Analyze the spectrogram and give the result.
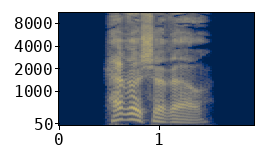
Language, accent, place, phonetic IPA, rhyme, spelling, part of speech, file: German, Germany, Berlin, [ˈhɛʁɪʃəʁɐ], -ɛʁɪʃəʁɐ, herrischerer, adjective, De-herrischerer.ogg
- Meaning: inflection of herrisch: 1. strong/mixed nominative masculine singular comparative degree 2. strong genitive/dative feminine singular comparative degree 3. strong genitive plural comparative degree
